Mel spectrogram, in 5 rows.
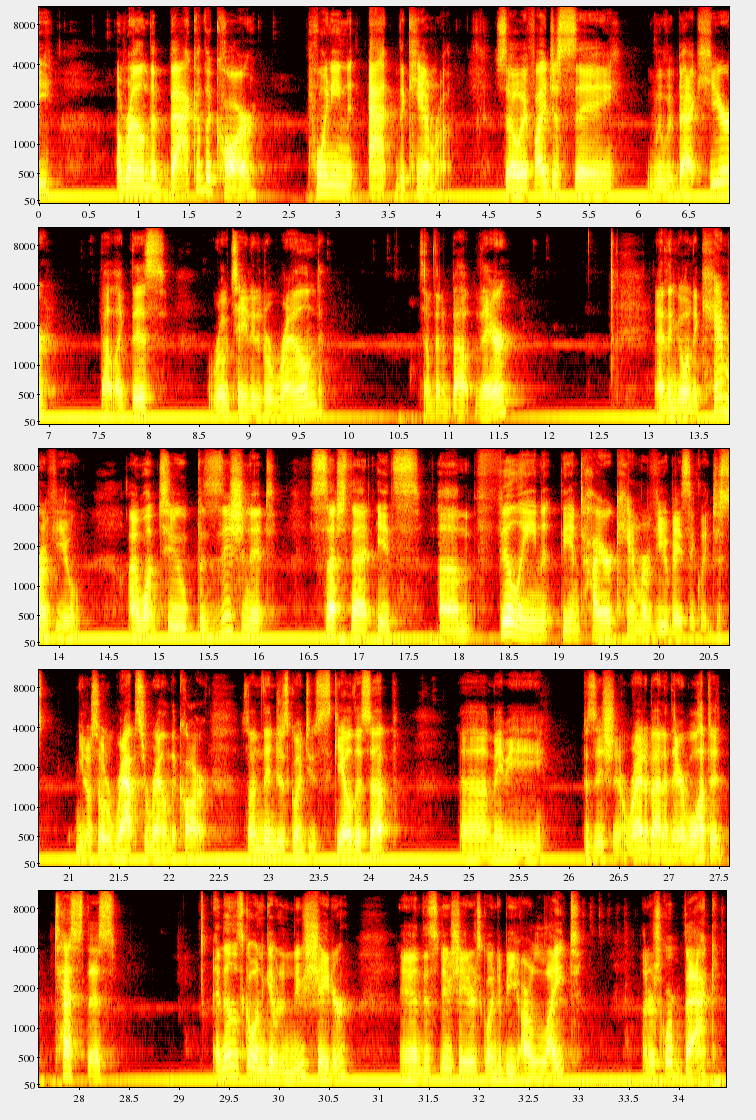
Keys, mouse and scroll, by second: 5.3 click, 5.8 scroll down 4, 6.7 g, 7.4 click, 8.3 r, 9.0 click, 9.2 g, 9.8 click, 10.0 r, 10.4 click, 10.5 g, 12.0 click, 13.2 KP_0, 14.2-14.7 scroll up 1, 14.2 KP_0, 20.3 click, 21.0-21.8 scroll down 3, 22.4 s, 22.9 s, 24.7 click, 24.8 g, 24.8 click, 24.8 g, 26.7 click, 27.0 scroll up 4, 28.3 scroll up 1, 28.3 z, 28.8 shift+middle click, 29.1 shift+middle click, 30.4 click, 31.4 click, 32.0 click, 32.3 click.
